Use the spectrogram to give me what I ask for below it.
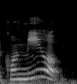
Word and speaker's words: conmigo: E daí, ele diz, vale, cuenta conmigo. Cuenta conmigo. Muito cuidado com essa pronúncia, tá? Você tem que fazer esse Nzinho. Conmigo.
